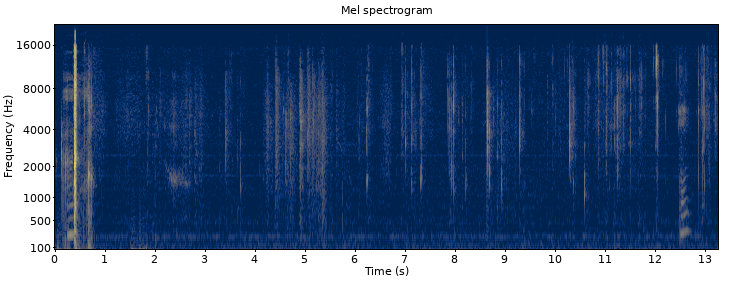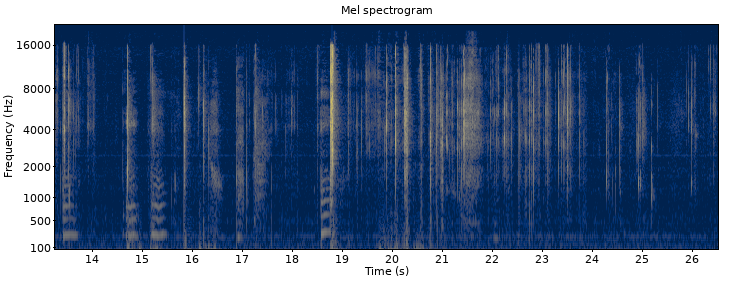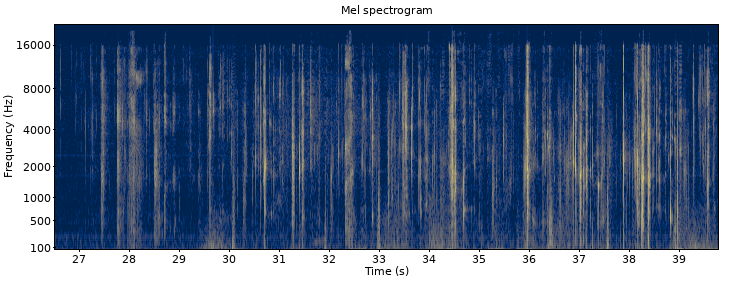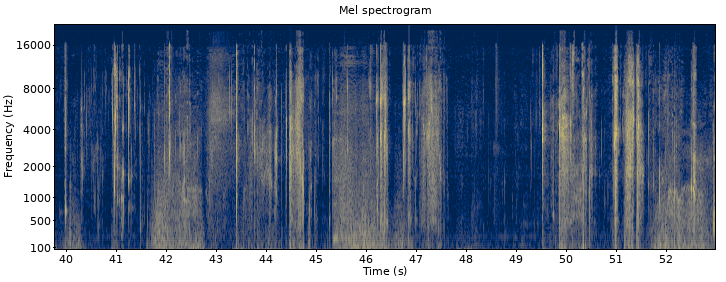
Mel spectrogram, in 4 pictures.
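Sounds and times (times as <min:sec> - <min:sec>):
chewing popping candy: 0:27.2 - 0:52.9.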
